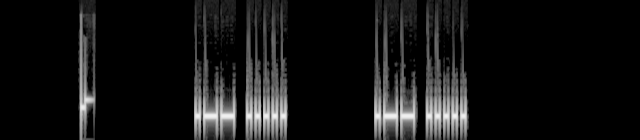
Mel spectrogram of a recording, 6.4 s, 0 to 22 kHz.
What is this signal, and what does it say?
Morse code, heard as a keyed tone, about 28 wpm, 700 Hz. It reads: W5 W5
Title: USA Call Sign Prefixes - Repeated 2x - 28wpm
